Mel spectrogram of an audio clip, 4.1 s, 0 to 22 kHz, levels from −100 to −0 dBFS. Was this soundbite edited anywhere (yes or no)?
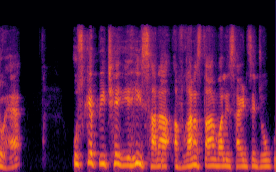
no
